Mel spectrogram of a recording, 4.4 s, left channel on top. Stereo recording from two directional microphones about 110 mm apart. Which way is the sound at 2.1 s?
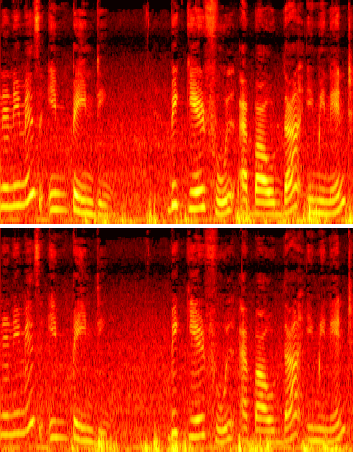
50° left (ahead or behind).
